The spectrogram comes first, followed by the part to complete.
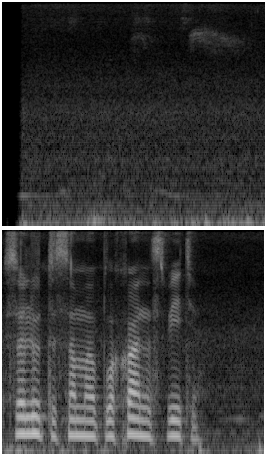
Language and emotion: Russian, neutral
